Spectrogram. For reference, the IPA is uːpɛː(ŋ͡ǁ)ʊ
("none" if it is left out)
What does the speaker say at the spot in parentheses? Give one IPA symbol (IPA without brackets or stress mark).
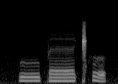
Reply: ǁʰ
